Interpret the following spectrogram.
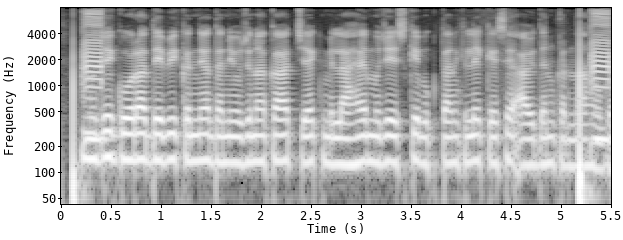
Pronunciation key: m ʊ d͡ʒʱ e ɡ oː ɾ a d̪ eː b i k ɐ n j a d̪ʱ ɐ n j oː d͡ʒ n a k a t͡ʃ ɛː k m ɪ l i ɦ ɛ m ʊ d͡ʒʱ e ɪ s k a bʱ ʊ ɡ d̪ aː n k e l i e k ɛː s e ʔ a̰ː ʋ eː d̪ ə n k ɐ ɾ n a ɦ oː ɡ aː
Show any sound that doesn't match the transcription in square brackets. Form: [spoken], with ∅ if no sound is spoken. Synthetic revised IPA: m ʊ d͡ʒʱ e ɡ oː ɾ a d̪ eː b i k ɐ n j a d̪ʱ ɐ n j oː d͡ʒ n a k a t͡ʃ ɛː k m ɪ l [a] ɦ ɛ m ʊ d͡ʒʱ e ɪ s k [e] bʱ ʊ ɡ [t̪] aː n k e l i e k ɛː s e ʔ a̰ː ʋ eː d̪ ə n k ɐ ɾ n a ɦ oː ɡ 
